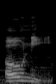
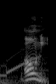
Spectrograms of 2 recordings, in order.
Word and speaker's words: oni: uh says p s my name is pronounced oni oni yeah yeah uh uh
